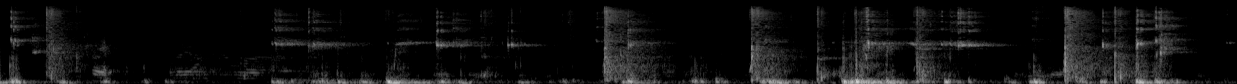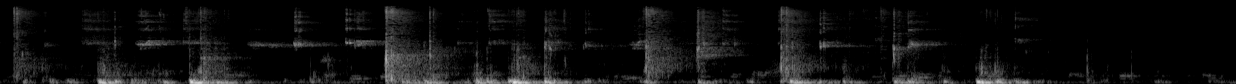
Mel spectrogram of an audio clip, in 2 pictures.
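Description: A badminton racket strikes a shuttlecock in a large hall.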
